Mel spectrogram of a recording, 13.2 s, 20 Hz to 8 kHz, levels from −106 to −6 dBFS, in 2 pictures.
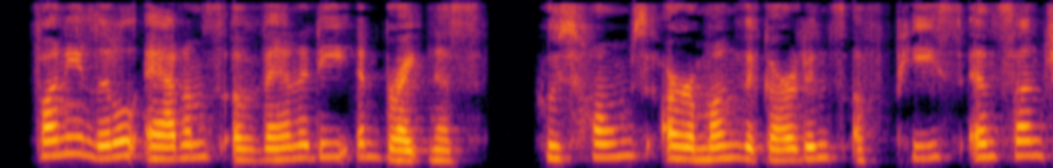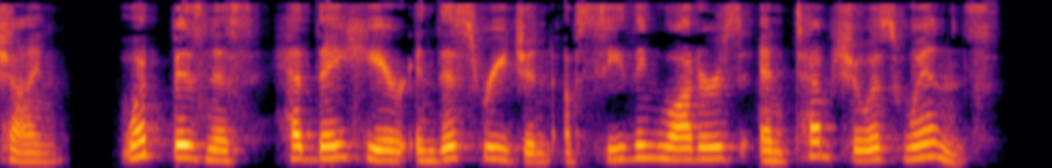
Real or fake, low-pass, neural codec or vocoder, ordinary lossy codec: real; 7.2 kHz; none; AAC, 32 kbps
